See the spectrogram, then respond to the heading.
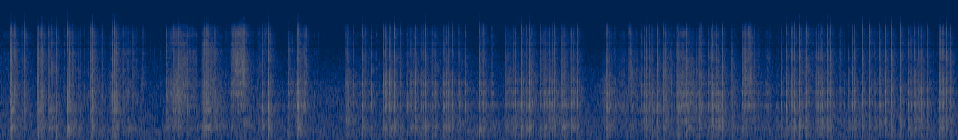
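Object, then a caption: Paperback book with a paper cover. Long nails scratch and tap the paper cover and page edges of a solid paperback novel. The result is a dense run of crisp, dry scratches and light taps, bright and papery with almost no low end, each tap dying away almost instantly.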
